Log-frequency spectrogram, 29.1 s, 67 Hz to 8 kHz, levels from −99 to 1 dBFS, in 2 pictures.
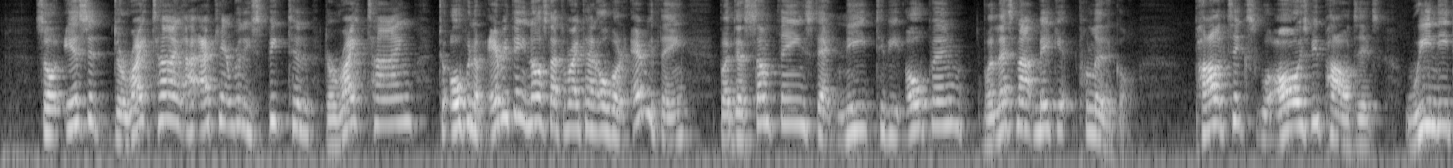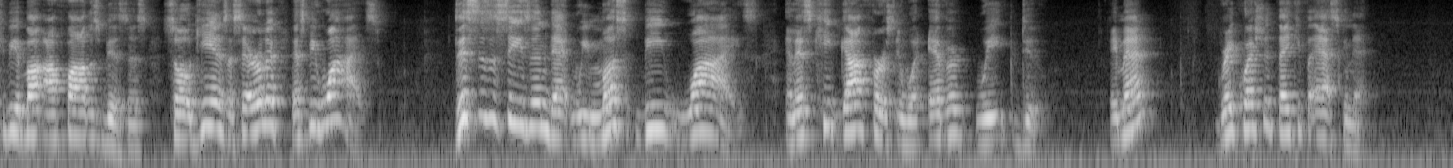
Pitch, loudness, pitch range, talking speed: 205 Hz, -22 LUFS, 165-230 Hz, 190 wpm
